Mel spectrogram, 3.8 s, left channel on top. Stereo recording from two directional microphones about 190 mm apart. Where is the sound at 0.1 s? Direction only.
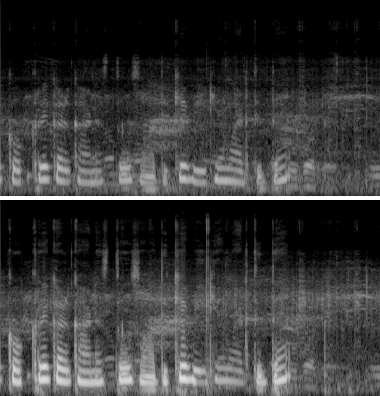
35° right (ahead or behind).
